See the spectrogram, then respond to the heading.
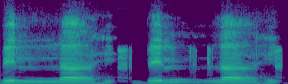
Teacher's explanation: take more time on the lam, which is billahi, because of the shadda.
